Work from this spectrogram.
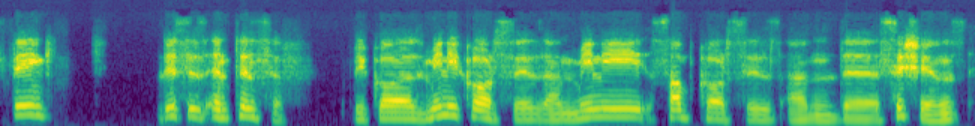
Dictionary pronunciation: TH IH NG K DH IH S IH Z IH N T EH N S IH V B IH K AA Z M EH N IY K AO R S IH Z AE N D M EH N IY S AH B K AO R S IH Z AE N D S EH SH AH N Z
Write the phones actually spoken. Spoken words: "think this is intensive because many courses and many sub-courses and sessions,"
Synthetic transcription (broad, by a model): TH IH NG K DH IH S IH Z IH N T EH N S IH V B IH K AA Z M EH N IY K AO R S IH Z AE N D M EH N IY S AH B K AO R S IH Z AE N D S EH SH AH N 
